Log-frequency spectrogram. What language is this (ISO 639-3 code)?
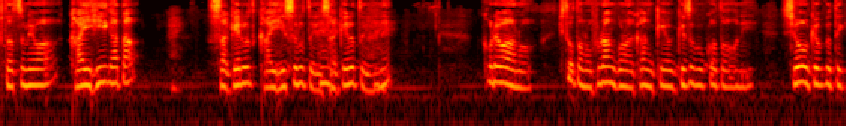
jpn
